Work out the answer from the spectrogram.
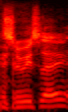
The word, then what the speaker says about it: Suisei: The other one's like Susie, but more complicated. Exactly. It's more Japanese.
